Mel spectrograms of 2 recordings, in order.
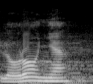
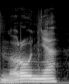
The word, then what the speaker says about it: Noroña: querido presidente López Obrador sabe muy bien el nombre de nuestro diputado Fernández Noroña Noroña pero le dice loroña de cariño él nunca sería mal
